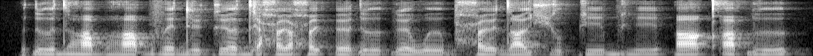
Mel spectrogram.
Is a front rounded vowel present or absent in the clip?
present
